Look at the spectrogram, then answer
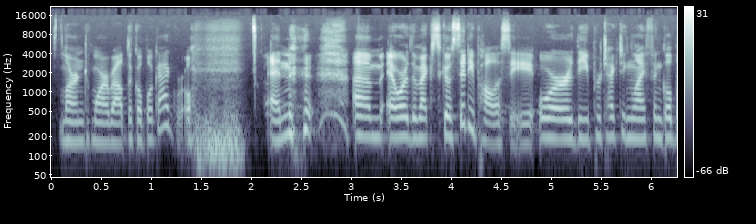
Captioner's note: chuckles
